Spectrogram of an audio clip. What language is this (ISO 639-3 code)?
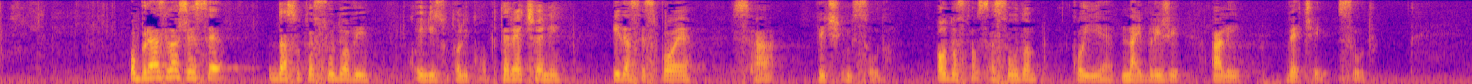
hrv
